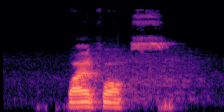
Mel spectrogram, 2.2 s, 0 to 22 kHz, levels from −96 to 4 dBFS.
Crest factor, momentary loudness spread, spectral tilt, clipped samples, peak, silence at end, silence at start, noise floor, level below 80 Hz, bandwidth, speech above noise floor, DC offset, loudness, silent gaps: 20 dB; 18 LU; -6.5 dB/octave; under 0.1%; -4 dBFS; 0.55 s; 0.7 s; -63 dBFS; -66 dBFS; 14.5 kHz; 44 dB; under 0.1%; -19 LUFS; none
